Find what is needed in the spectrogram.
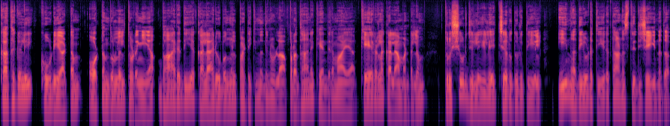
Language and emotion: Malayalam, neutral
